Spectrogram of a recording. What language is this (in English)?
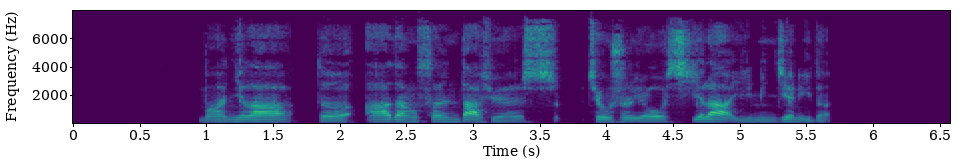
Chinese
